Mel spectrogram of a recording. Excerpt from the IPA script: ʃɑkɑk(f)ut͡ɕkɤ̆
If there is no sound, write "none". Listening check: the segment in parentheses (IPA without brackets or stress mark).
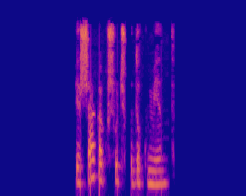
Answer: ʃ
